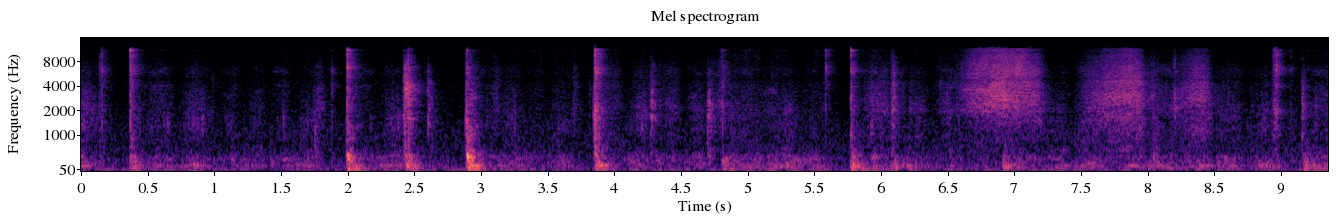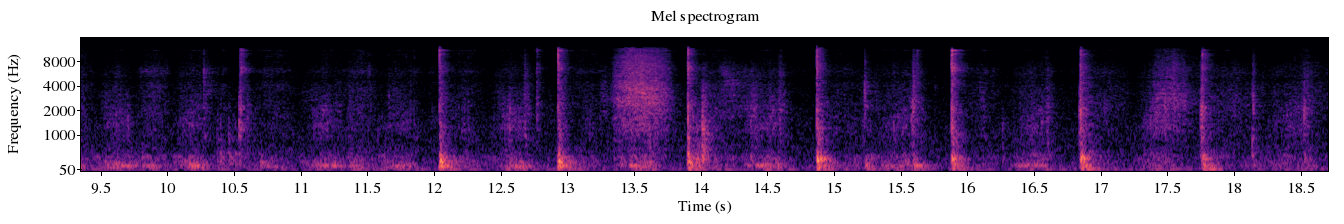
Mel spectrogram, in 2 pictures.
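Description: A roller knocks sharply on a table.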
